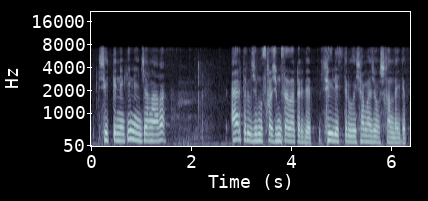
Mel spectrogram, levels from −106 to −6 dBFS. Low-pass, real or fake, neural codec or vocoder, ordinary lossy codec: 7.2 kHz; real; none; none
